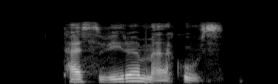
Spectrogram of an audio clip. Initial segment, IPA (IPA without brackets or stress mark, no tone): t̪ʰ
